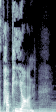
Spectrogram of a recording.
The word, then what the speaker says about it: Papillon: to pronounce papon is papon embracing its French heritage and uttering its name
